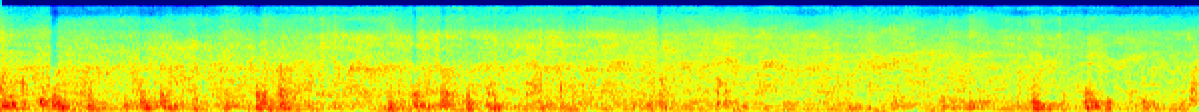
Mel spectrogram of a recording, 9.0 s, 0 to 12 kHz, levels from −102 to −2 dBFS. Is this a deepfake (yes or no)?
yes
